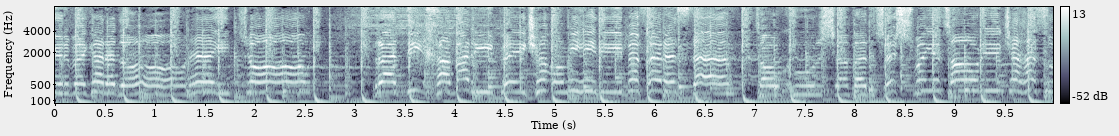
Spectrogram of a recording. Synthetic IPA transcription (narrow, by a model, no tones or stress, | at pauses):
ɾbeɡæɾed̪ɒːneind͡ʒɒː | ɾæd̪ːiːxævæɾiːpʰejkʰeʔomiːd̪iːbe̞feɾest̪æmt̪ʰɒːkʰuːɾʃævæd̪t͡ʃʰe̞ʃmejet̪ʰɒːɾiːkʰeɦæsu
